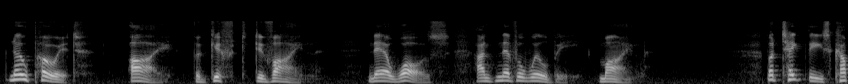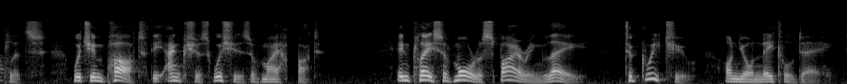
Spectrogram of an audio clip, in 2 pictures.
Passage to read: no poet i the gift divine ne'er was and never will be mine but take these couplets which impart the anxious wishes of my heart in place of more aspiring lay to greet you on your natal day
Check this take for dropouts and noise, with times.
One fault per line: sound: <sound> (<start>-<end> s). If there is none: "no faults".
sound: dropout (11.3-11.5 s)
